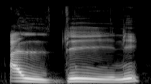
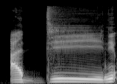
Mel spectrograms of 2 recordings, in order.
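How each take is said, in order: First: "Aldini" with the L sounded before the d; "Aldini" as al-diini, L clearly heard; wrongly pronounced L. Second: "Adini" with the L silent, long i; "Adini" as ad-diini, no L heard; assimilated sun letter. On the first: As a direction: say "Aldini", voicing the article's L. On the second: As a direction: say "Adini", doubling the d and dropping the L. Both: Shown as a demonstration. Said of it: "On ne dit pas Aldini".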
